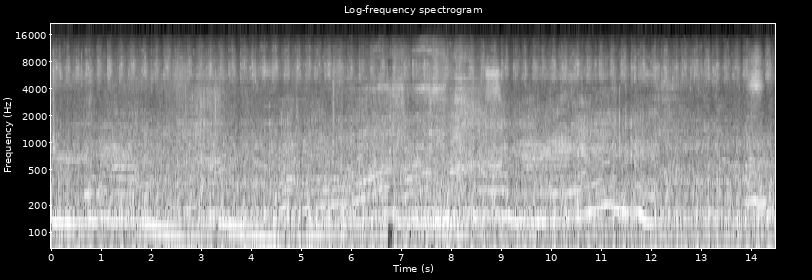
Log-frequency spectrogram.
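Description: A Datsun 1600 race car climbs a hillclimb course, its engine note rising and falling through gear changes at mid distance, a steady motor drone with wavering pitch carried over the whole stretch.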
